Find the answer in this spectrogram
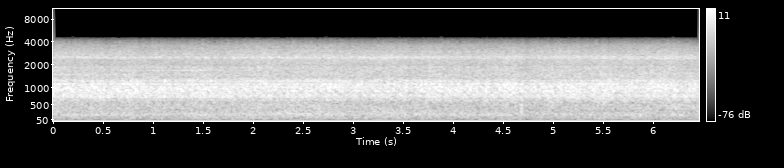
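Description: Corail Intercités coach running at speed along the line: a steady, even rushing of wheels on rail and air.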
